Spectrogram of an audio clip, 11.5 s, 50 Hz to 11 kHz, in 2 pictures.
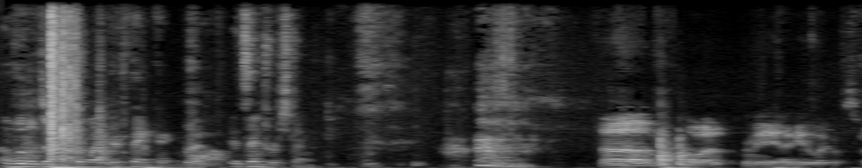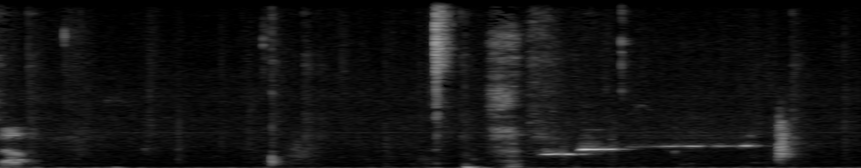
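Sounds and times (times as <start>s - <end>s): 
scattered clicks and knocks: 0.0s - 1.5s
low steady hum: 0.0s - 2.4s
speech: 0.1s - 2.6s, 3.2s - 6.1s
person whistling a brief clear tune: 9.2s - 10.9s.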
